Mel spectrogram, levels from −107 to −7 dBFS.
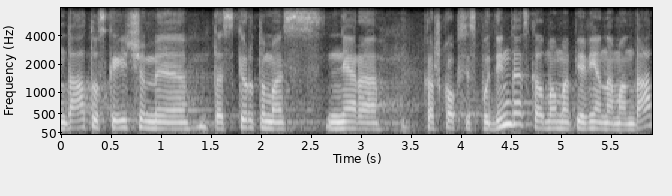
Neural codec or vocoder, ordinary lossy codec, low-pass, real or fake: none; Opus, 24 kbps; 7.2 kHz; real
